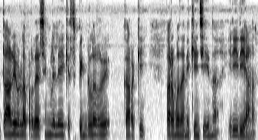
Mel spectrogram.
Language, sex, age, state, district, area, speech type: Malayalam, male, 45-60, Kerala, Idukki, rural, spontaneous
